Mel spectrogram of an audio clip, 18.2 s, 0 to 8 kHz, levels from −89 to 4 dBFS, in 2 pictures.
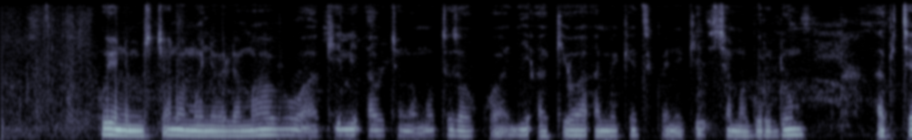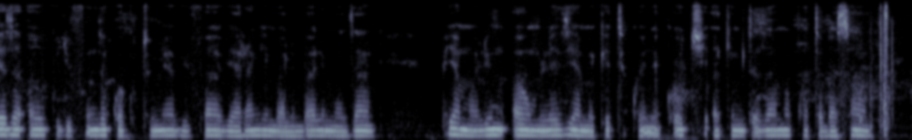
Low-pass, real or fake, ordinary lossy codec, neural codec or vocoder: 7.2 kHz; real; Opus, 32 kbps; none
